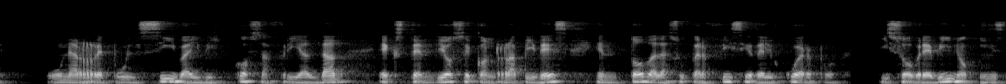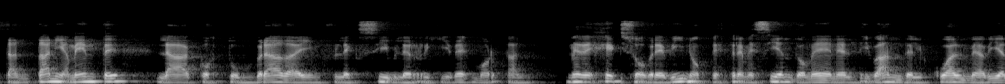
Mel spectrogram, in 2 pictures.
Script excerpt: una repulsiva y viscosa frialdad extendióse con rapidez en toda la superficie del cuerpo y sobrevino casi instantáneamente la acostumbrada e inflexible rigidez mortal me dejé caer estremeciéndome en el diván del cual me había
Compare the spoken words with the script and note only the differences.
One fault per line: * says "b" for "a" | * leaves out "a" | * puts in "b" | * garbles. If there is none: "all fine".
* leaves out "casi"
* says "sobrevino" for "caer"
